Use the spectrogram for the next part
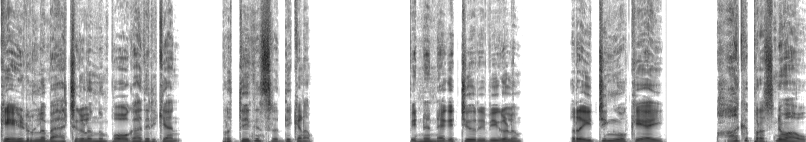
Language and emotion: Malayalam, fearful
